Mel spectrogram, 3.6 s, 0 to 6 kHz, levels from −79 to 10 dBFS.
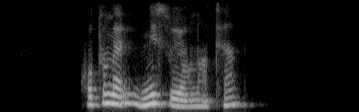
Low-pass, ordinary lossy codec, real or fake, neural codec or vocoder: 5.4 kHz; Opus, 16 kbps; real; none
